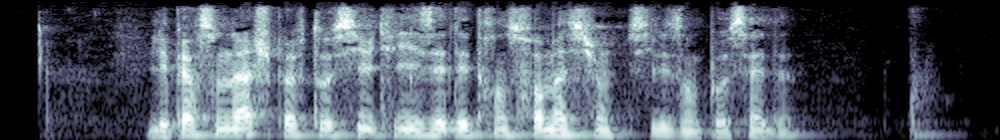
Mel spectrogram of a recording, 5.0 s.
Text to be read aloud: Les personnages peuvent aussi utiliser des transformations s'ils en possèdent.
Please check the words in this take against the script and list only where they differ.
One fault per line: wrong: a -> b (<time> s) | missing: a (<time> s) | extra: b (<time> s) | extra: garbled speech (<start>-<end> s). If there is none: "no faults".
no faults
